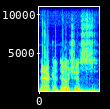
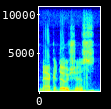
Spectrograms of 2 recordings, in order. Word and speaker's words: Nacogdoches: Dylan Bailey out of Nacogdoches, Texas. I tell you what, if you saw the spelling of Nacogdoches, there is absolutely, positively no way you would pronounce it that way.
